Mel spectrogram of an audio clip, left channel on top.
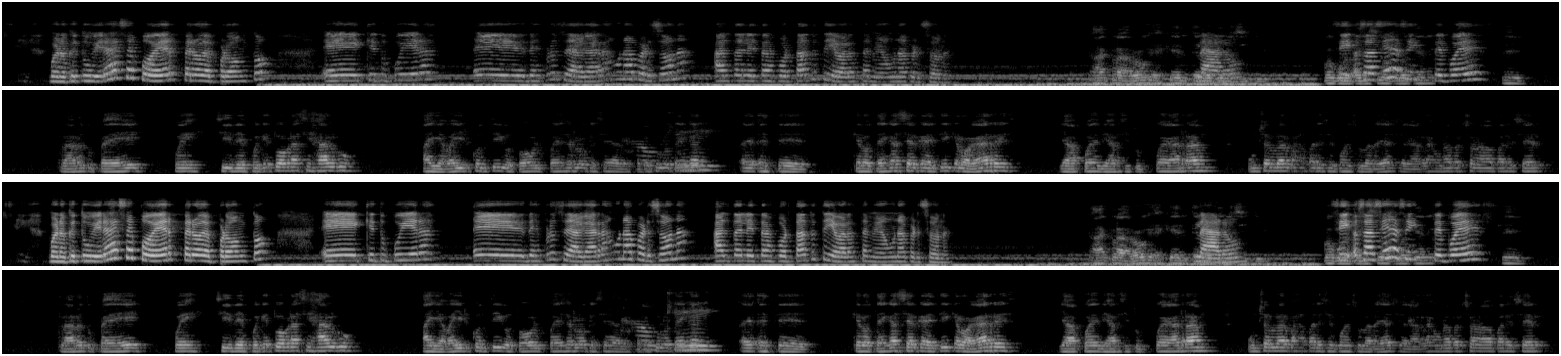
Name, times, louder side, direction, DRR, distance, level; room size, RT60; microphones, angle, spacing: voice 1, 0.1-4.3 4.7-6.9 7.1-9.5 11.9-12.4 13.4-14.8 21.9-22.7, right 6 dB, 75° right, 0.4 m, -27 dB
sound 1, 2.6-13.2, equal, 85° left, 0.5 m, -33 dB
voice 2, 10.9-12.6 13.2-14.3 15.0-15.2 16.1-17.0 17.3-19.1 19.8-22.6 22.9-23.6 24.1-25.7 26.1-27.6 28.0-30.9, right 1 dB, 20° right, 0.6 m, -34 dB
2.0 x 2.0 x 3.6 m
head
